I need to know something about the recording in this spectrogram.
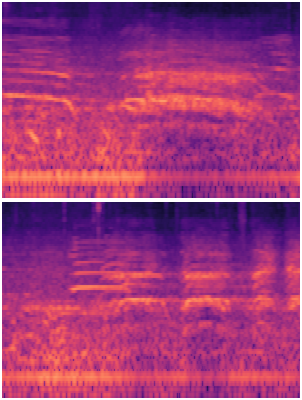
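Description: Many feet march in step on pavement.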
